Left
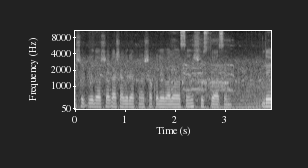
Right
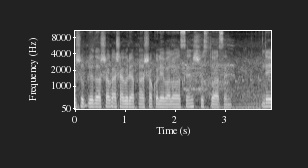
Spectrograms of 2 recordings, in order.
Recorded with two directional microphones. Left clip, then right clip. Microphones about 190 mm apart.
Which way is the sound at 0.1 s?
30° right (ahead or behind).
